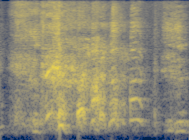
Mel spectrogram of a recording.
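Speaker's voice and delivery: loud high cackle of triumph; prank reveal laughing. Real, not acted. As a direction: burst into a loud gleeful laugh.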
